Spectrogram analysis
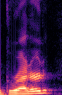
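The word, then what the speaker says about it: Greenard: Raiders get themselves a stud pick 92 Jonathan grunted edge rush or Florida that is how you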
